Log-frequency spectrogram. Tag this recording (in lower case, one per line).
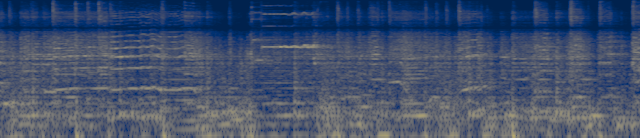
distortion
musical instrument
music
guitar
rock and roll
blues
